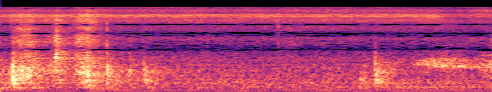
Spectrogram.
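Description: A knife and hands working raw chicken on a plastic cutting board, trimming off fat: a few light taps in the first half second and another near the end.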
